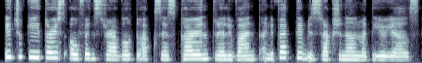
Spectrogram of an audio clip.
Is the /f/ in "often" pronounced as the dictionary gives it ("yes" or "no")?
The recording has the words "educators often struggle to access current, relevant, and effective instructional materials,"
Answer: yes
